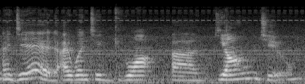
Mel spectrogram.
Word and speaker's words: Gyeongju: I went to Gyeongju, which I still have trouble pronouncing. It's Gyeong-Ju.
